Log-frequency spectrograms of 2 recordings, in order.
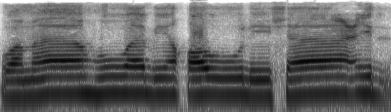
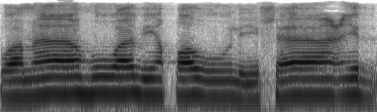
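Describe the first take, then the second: No difference in how they are said.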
